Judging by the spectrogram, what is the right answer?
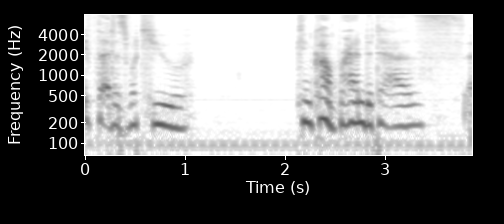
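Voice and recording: A put-on character voice, female-sounding, at medium pitch for a woman, monotone and flat, fairly slow, in a very clean recording with a silent background.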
